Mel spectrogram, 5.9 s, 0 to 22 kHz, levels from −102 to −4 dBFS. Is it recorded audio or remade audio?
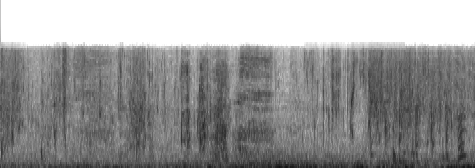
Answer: recorded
